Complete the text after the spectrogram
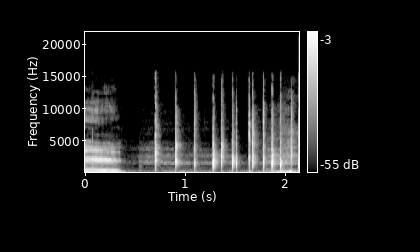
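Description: A small group of guests in the studio of the Alex Rosén Show on Radio Rock claps loosely and unevenly to welcome the host, a dozen or so sharp claps following a brief falling tonal sweep at the start, with no talking.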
